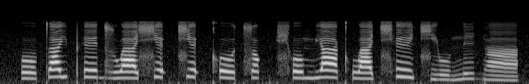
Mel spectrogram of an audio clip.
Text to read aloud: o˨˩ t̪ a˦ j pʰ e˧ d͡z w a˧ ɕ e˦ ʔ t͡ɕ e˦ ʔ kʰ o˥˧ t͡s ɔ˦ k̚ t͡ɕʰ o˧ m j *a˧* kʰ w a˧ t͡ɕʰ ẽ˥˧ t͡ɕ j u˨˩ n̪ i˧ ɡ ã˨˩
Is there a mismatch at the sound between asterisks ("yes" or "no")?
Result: yes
